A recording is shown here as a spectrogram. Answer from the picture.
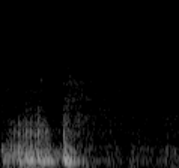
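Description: A brief low, rough vocal sound, about a second long, then quiet room tone.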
